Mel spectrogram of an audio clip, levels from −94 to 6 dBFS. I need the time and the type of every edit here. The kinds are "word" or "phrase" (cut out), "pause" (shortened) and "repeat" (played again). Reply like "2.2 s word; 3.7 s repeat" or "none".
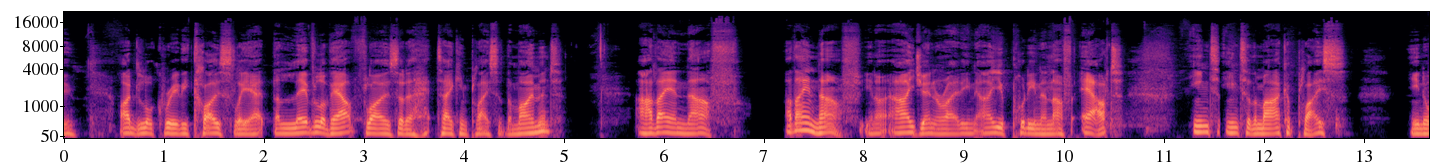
8.5 s word; 11.5 s word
